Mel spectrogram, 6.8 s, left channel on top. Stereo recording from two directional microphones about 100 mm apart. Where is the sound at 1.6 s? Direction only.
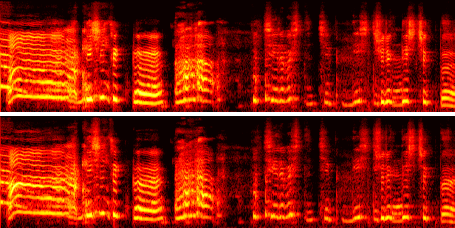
15° left (ahead or behind).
